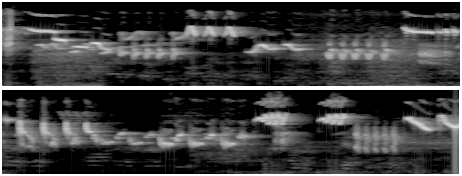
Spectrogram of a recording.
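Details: Oriental magpie-robin kept in a cage, its song said to brim with learned phrases, delivers a rich stream of trilled chirps, quick rattles and high whistles, changing phrase every second or so.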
